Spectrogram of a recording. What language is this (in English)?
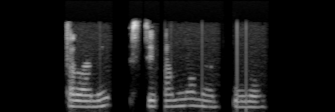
Mari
